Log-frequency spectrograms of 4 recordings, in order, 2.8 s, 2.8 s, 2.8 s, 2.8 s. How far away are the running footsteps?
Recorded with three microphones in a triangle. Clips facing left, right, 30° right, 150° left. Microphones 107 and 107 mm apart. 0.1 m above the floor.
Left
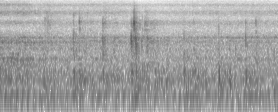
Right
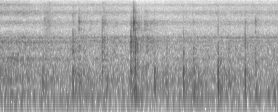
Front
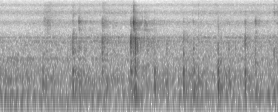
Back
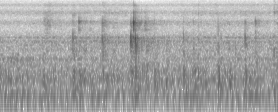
About 4.5 m.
